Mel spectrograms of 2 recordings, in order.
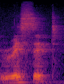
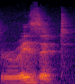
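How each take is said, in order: First: The middle consonant is a hissing S sound. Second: The middle consonant is a buzzing Z sound. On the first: The speaker calls it right. "We maintain the ordinary S sound for it" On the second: The speaker calls it wrong. "reset should have been mentioned as reset"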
